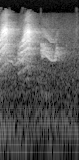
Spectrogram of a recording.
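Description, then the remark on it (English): Baby birds in cloth bird cages chirp to be fed in a quick run of three thin, high-pitched calls, moderately loud, with no one talking. “And every half hour or so, I have to remember to feed the little ones.”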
